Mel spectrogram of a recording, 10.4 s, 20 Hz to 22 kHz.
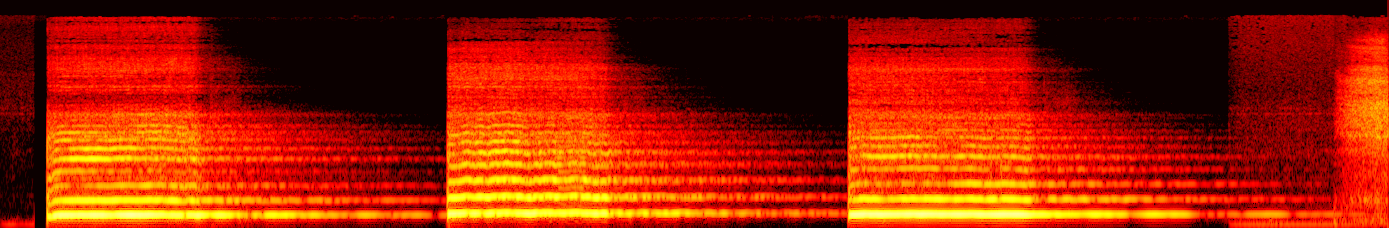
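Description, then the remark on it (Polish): Three long, steady horn-like blasts from a prehistoric conch shell, a mollusc shell about 20 cm long found in a cave in southern France, each lasting a few seconds with a breathy onset and a low, buzzing tone rich in overtones, separated by brief pauses. “To, co słyszeliście, to przedmiot znaleziony w pewnej jaskini na południu Francji.”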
